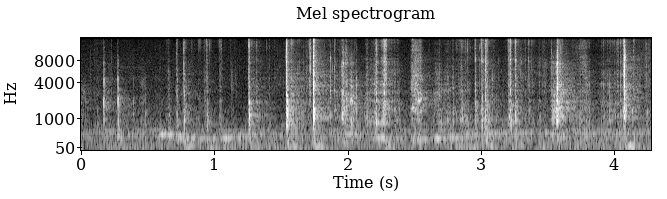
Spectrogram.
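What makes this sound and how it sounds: A utility knife blade shaves a thin remaining piece of dry, solid pink soap held in a hand. It makes a quick, uneven series of short, crisp scraping clicks that are bright and dry. Each one stops instantly with almost no low end or ring.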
